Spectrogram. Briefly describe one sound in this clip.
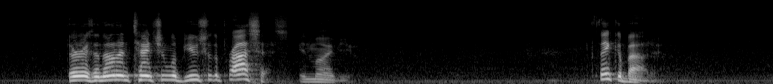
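A man speaks with animation through a microphone, with long pauses.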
